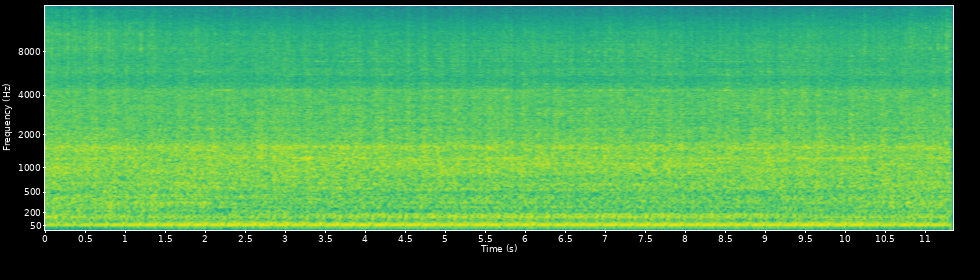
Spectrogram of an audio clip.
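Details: International DT466 diesel for a 1966 Ford F250, first start after fuel priming, open exhaust: loud, deep, even idle rumble, steady beat with no knocking or missing; oil pressure not yet gauged; normal idle.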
